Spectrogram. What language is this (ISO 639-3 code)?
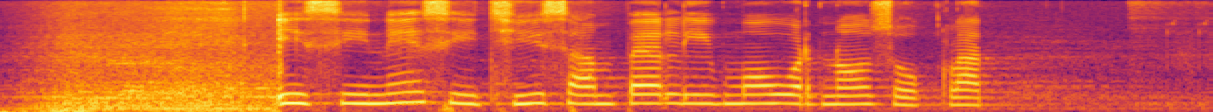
jav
